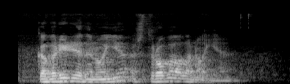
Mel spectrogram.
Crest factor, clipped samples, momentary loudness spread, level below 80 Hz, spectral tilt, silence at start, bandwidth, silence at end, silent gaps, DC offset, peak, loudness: 16 dB; under 0.1%; 18 LU; -54 dBFS; -8 dB/octave; 0.25 s; 11.5 kHz; 0.55 s; none; under 0.1%; 0 dBFS; -16 LUFS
